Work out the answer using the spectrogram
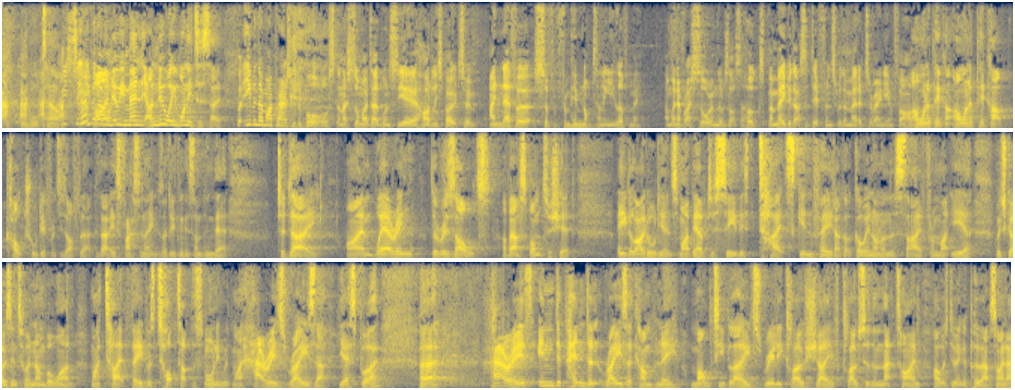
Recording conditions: live audience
